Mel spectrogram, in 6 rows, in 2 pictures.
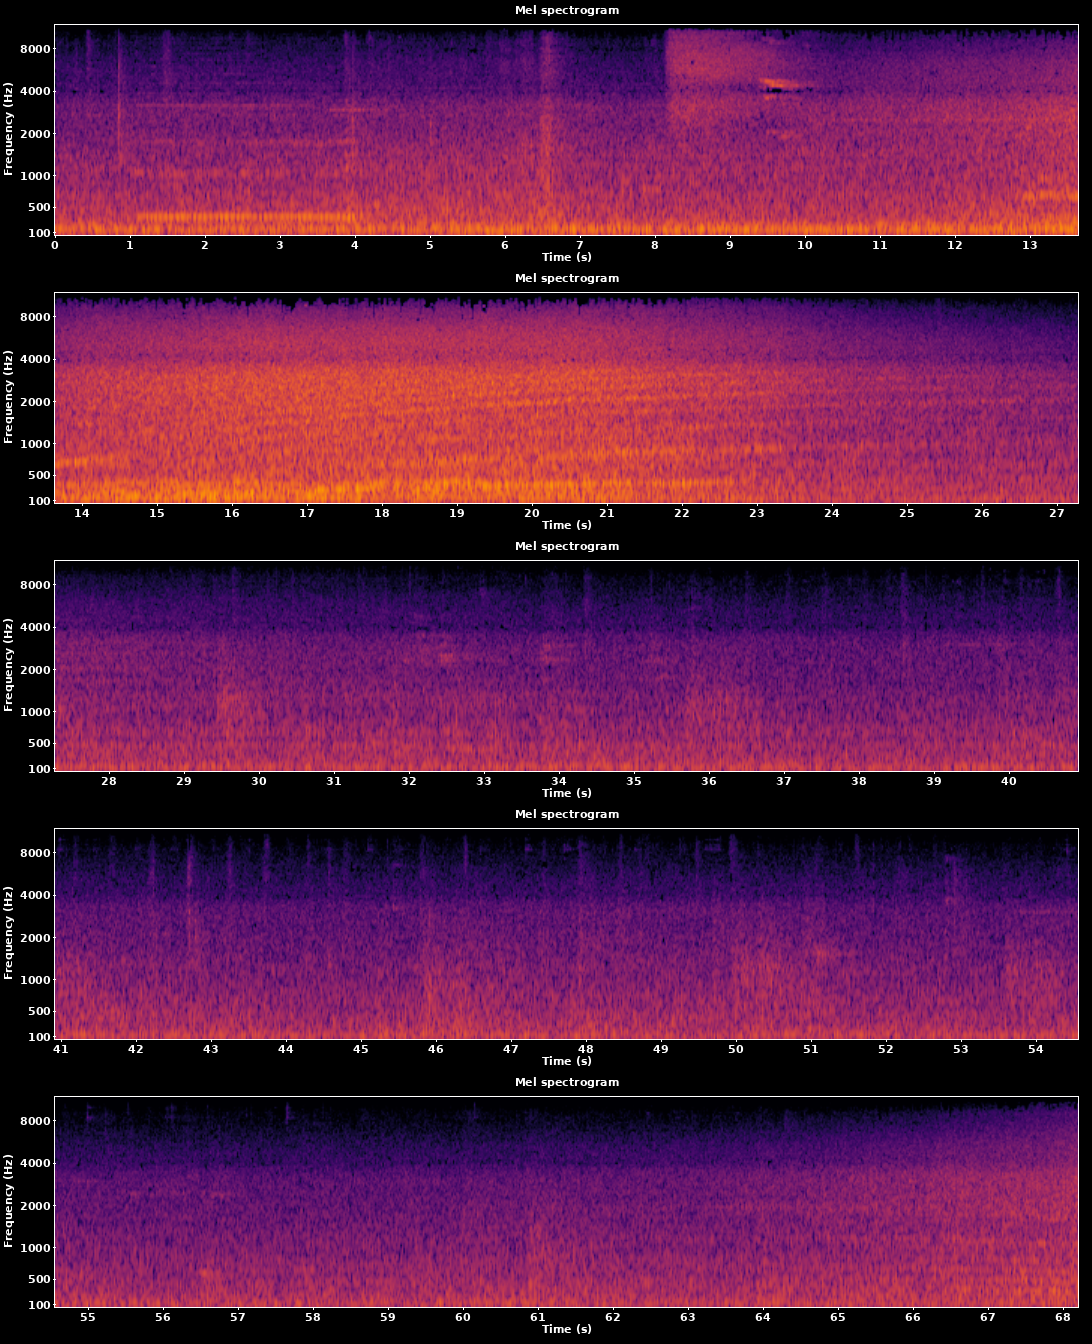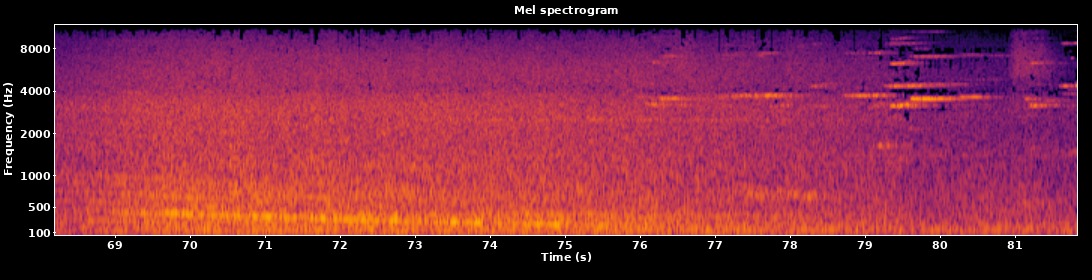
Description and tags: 016-Parisian metro station-metro stoping and going 4
Line 1, 2012, Blumlein stereo recording (MKH 30)
go, stop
